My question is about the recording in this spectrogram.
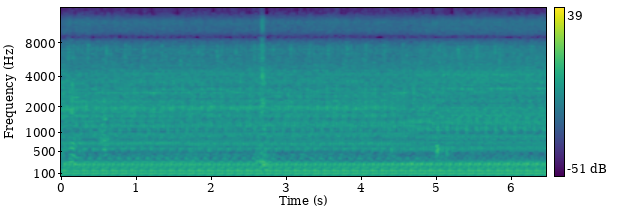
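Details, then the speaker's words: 2009 Honda Odyssey V6 with a leaking valve cover gasket dripping oil on the alternator, before new plugs: uneven idle with a repeating thump and stumble; misfire on one cylinder, spark plugs or a coil suspected. "solamente en un cilindro tiene mis Fire puede ser que sea lo Spark plugs malo o también puede ser una co también"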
